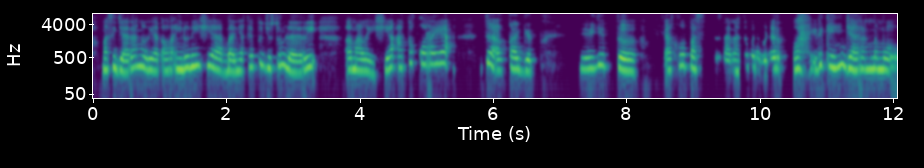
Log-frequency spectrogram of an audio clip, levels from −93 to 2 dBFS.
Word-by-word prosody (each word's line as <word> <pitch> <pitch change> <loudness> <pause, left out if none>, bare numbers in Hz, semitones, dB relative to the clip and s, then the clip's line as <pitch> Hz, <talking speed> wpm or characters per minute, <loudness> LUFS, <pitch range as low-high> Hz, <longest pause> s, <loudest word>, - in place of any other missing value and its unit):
masih 240 +3 +1
jarang 245 +6 +2
ngeliat 235 -4 +1
orang 235 +1 -4
Indonesia. 280 0 +3
Banyaknya 220 +5 -1
tuh 335 - -2
justru 270 +5 -2
dari, 230 +4 +2 0.4
eee, 245 0 0
Malaysia 225 +1 0
atau 275 +6 -7
Korea. 340 +1 +2 0.5
Itu 370 - -1
yang 225 -3 +1
aku 225 - -28
kaget. 230 -4 +1 0.7
Jadi 250 +1 -1
gitu. 290 -5 +4 0.6
Aku 305 +7 -3
pas 255 -2 +2
ke - - -16
sana 215 +1 -3
tuh 300 - -16
bener-bener, 265 0 0 0.2
wah, 250 0 +1
ini 320 - -2
kayaknya 285 +1 +3 0.2
jarang 245 +1 0
nemu 245 -1 +3
250 Hz, 150 wpm, -24 LUFS, 230-295 Hz, 0.7 s, gitu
